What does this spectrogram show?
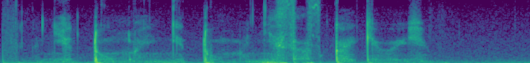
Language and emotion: Russian, neutral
